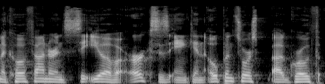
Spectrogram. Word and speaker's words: Erxes: Pronounce the name of the company again for me and then spell it, because it's very difficult. – Okay. It's called Erxes, E-R-X-E-S.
